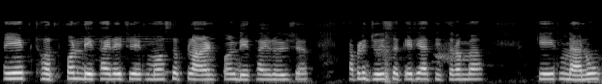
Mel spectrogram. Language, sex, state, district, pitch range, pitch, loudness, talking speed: Gujarati, female, Gujarat, Gandhinagar, 235-250 Hz, 245 Hz, -17 LUFS, 240 wpm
